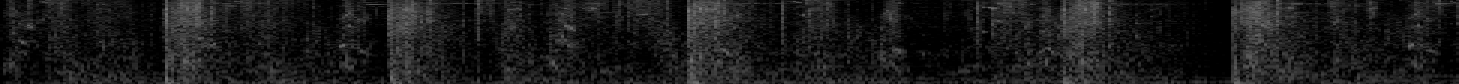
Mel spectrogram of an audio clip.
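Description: Fortnite Battle Royale gunshots ring out as about six sharp, separate cracks spaced roughly a second apart over a low background hum, moderately faint and with no voices.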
